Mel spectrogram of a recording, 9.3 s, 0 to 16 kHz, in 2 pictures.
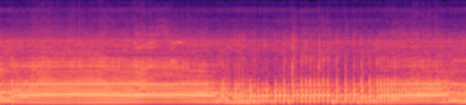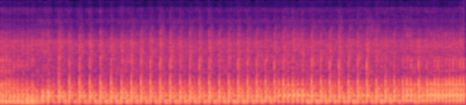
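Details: Suzuki Satria FU 150 single-cylinder after porting and new valve shims: idling then blipped, with firm, even firing that picks up cleanly and no knock or misfire; it runs healthy.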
